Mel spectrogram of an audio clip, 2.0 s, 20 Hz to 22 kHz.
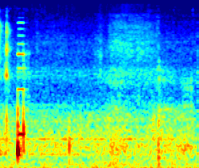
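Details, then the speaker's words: Vertex Standard VX-3000 VHF radio after replacing its weak tiny speaker with a 30x50 mm AliExpress part: one short faint beep over quiet room hiss, volume turned down; now much louder and sounding normal. "oh yeah it's much much louder now there we go that sounds normal"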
